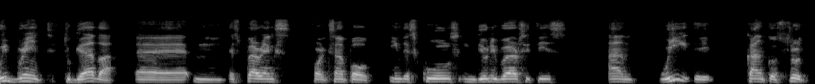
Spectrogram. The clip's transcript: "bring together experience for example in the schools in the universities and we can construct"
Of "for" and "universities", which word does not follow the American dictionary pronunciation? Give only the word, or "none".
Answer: universities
